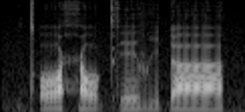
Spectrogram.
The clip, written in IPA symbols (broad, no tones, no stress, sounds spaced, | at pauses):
tʼ ɔ ħ ɔ kʼ e v i ɗ a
